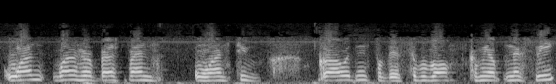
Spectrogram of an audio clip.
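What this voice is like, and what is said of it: El Paso accent. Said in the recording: “I could tell. ... I heard that accent. El Paso accent.”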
